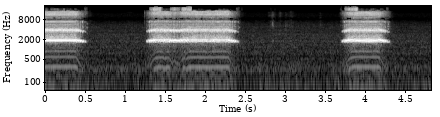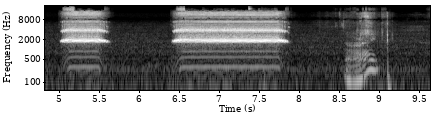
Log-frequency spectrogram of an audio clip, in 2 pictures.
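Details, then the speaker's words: 2008 Mercedes GL550 (X164) multicontour seat air compressor motor, reassembled, with bench voltage applied: a clean, steady high whine in short bursts, spinning freely; motor running normally. "Looks like we've got a working motor."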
